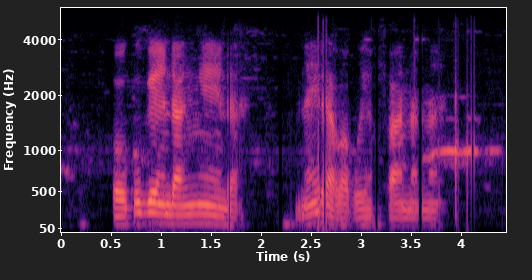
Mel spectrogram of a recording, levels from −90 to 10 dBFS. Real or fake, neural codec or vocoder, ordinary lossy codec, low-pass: real; none; Opus, 24 kbps; 5.4 kHz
